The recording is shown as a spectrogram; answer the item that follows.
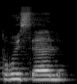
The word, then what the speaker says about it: Bruxelles: Some people might pronounce the X like Bruxelles, but I don't. Bruxelles is fine.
